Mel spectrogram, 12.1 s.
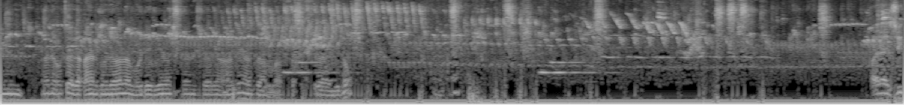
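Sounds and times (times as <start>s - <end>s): bird whistles: 0.0s - 12.0s
small birds chirping: 0.0s - 12.0s
steady low hum: 0.0s - 12.0s.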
